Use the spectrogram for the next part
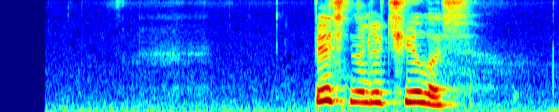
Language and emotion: Russian, neutral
